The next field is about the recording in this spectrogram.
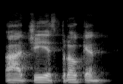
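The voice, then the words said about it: Put-on Spanish accent. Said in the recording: “He was Spanish. That's my Spanish accent.”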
